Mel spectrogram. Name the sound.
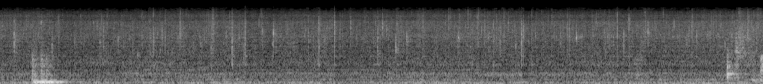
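ginger and garlic frying in a pan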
